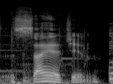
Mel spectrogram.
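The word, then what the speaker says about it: Saiyajin (サイヤ人): This is a reference to the Japanese name and pronunciation of Saiyans, which is Saiyajin.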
